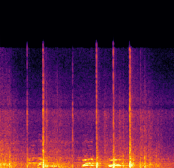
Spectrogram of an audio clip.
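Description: Fireworks at a cricket tournament opening ceremony in Ghatal burst in a run of sharp, loud cracks and pops spaced irregularly, with an announcer speaking over a lively outdoor crowd.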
